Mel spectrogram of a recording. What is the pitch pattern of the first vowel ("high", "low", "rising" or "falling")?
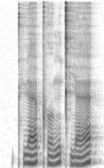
rising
